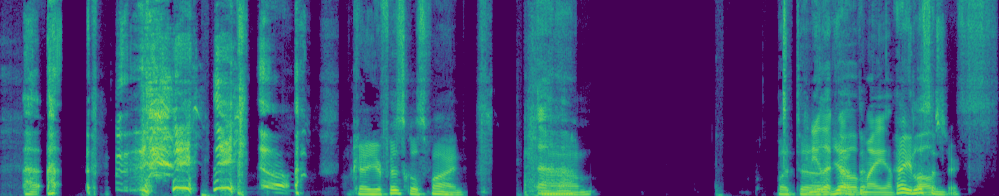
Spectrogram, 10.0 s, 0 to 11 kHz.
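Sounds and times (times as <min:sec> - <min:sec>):
person coughing on request during physical exam: 0:00.2 - 0:03.2
speech: 0:00.3 - 0:00.5, 0:03.6 - 0:06.0, 0:07.8 - 0:09.8.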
